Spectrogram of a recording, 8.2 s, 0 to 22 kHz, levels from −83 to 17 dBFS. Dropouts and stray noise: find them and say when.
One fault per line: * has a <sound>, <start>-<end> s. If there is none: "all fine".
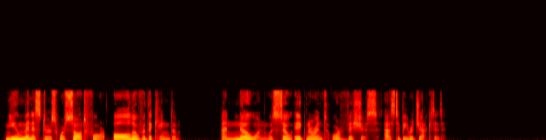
all fine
